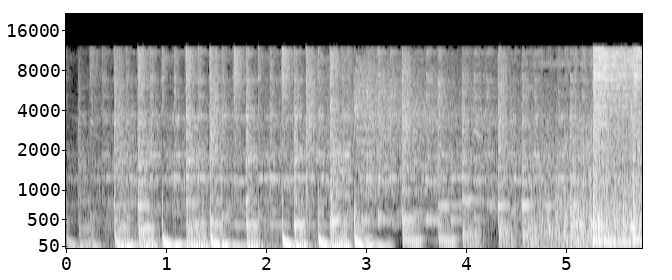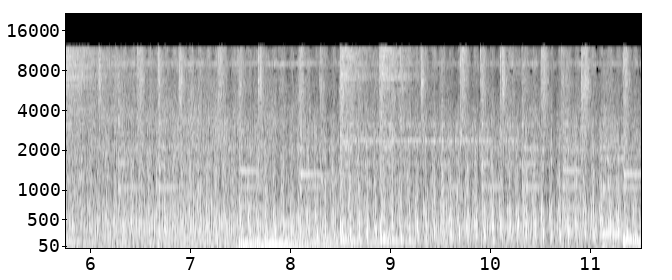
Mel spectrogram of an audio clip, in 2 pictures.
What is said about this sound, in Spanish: Llegó el helicóptero.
